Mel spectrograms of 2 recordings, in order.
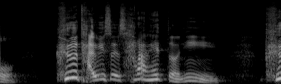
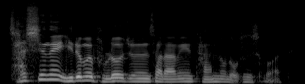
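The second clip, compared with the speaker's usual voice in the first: usual speaking voice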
